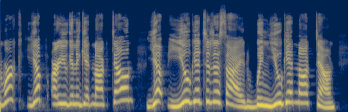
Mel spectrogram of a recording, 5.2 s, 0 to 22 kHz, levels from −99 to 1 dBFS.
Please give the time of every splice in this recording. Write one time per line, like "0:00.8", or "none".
0:02.1
0:03.8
